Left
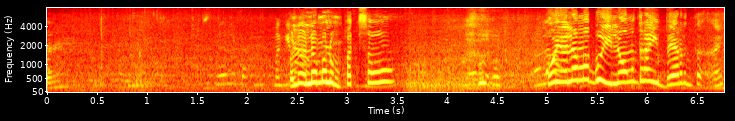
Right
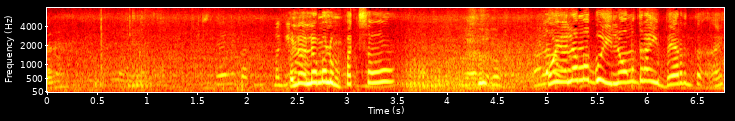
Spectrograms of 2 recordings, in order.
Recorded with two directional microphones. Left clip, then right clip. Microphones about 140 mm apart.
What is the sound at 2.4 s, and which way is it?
Speech, 10° right (ahead or behind).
